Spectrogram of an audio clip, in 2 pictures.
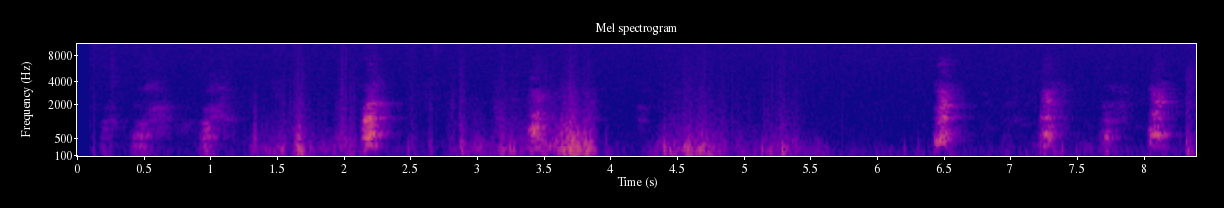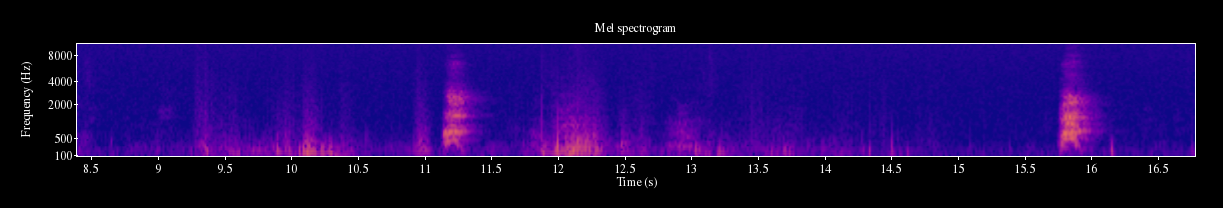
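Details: Male Kerry Blue Terrier with his bone, giving irregular bursts of short sharp barks and yaps mixed with low rumbling growls, some barks loud and others softer, spread unevenly across the recording.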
